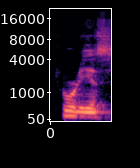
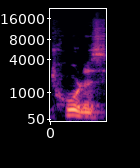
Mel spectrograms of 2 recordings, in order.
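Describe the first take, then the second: First: The word is said like 'tortious', the legal term. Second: The word is said like 'tortoise', the animal. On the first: This is the intended legal term. The speaker calls it right. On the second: This is the common mistaken version. The speaker calls it wrong.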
